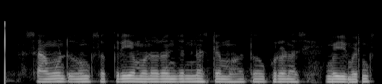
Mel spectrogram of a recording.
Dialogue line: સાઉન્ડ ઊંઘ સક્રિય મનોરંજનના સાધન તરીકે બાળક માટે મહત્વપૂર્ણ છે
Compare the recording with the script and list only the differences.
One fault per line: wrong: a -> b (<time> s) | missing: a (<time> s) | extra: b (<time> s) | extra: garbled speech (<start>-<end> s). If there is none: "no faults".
missing: સાધન તરીકે બાળક (2.1 s)
extra: garbled speech (3.3-3.8 s)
